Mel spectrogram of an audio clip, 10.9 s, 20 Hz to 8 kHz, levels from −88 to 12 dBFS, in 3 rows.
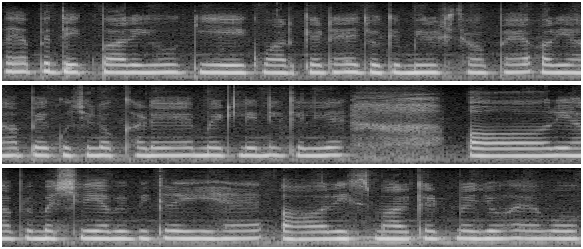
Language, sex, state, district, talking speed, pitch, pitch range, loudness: Hindi, female, Bihar, Begusarai, 220 wpm, 245 Hz, 240-250 Hz, -13 LUFS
